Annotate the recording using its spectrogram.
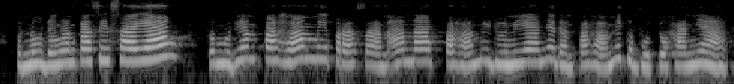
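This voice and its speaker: A woman giving a webinar talk for parents as a hospital health educator, gentle and coaxing, often ending phrases with a soft "ya", with an Indonesian accent. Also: very high voice.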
